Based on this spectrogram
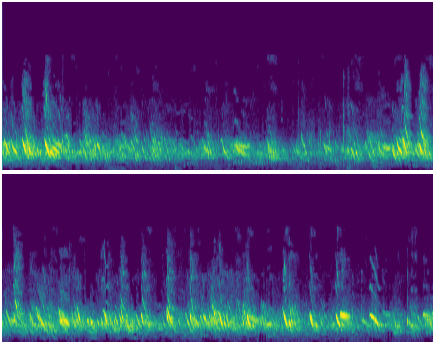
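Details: Many purple martins chattering by day: rapid, crowded chirps and guttural gurgles, roughly four notes a second, rising in intensity toward the end, played to attract migrating martins to nest houses.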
